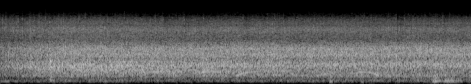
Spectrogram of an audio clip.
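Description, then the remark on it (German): Steady audience applause, a dense wash of clapping that stays at an even level throughout without cheers or whistles, sounding polite rather than enthusiastic. It is applause at the end of a speech, with hardly any cheering and no one standing up. “Völlig, völlig daneben inhaltlich und entsprechend war dann auch der Applaus, da hat man schon gesehen, ah, okay.”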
